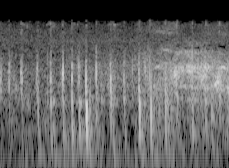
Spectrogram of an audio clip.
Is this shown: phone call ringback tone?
no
